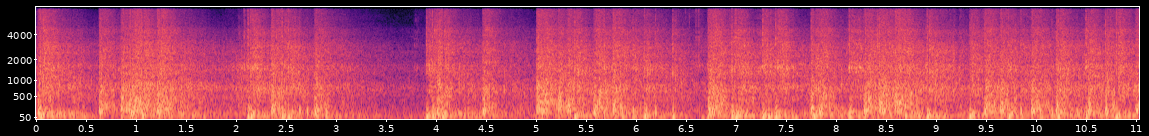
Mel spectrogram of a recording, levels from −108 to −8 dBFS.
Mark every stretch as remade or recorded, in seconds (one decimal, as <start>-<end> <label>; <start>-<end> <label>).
0.0-0.9 remade; 0.9-3.0 recorded; 3.0-4.9 remade; 4.9-5.5 recorded; 5.5-10.1 remade; 10.1-11.0 recorded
